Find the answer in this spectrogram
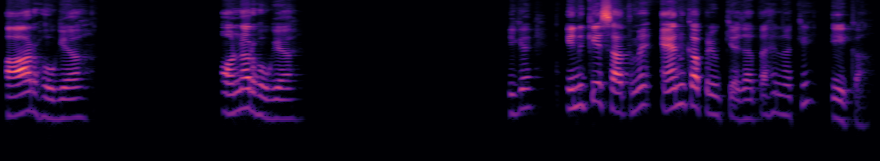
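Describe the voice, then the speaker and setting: A man with a mellow, relaxed tone runs an online exam-prep grammar lesson. He reads each example sentence slowly and clearly, then turns to his students with quick questions to check they follow. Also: high voice. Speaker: English teacher for exam prep.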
